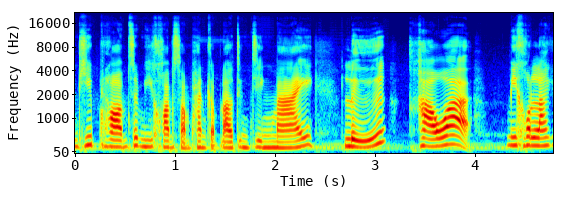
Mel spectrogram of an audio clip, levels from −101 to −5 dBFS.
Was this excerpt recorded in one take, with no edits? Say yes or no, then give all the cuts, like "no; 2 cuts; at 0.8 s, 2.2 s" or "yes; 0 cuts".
yes; 0 cuts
